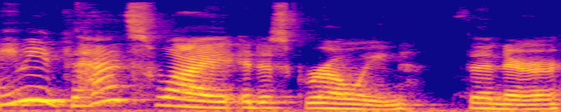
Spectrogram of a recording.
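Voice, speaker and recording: Fairly slowly, a woman talks in a put-on character voice. Her pitch sits in the middle range. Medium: read story.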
